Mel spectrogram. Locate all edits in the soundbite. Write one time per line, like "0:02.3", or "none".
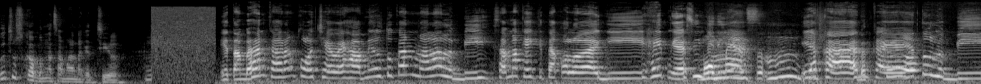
0:01.8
